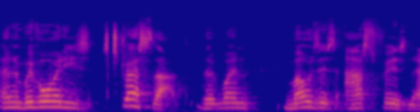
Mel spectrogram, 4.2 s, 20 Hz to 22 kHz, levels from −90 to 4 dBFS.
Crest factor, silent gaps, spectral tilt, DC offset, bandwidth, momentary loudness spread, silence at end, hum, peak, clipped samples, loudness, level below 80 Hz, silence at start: 18 dB; none; -4 dB/octave; under 0.1%; 12 kHz; 13 LU; 0 s; none; -20 dBFS; under 0.1%; -38 LUFS; -82 dBFS; 0 s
